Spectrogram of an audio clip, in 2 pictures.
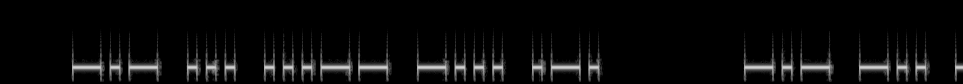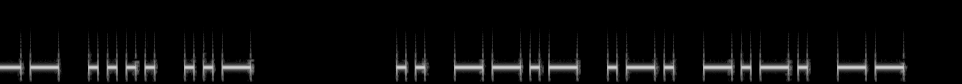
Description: Morse code, heard as a keyed tone, about 13 wpm, 800 Hz. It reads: KS3BR KDMHU IQRCM
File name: LEZIONI / 6 PKX0 / 6 PK 12wpm 2006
